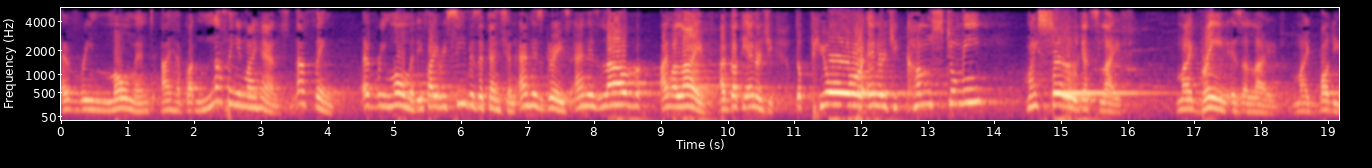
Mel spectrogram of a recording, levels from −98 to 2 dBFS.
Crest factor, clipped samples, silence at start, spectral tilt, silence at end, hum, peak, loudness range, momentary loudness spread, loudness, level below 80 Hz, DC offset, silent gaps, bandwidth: 10 dB; 2%; 0 s; -7 dB/octave; 0 s; none; 0 dBFS; 6 LU; 12 LU; -10 LUFS; -42 dBFS; under 0.1%; none; 5.4 kHz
